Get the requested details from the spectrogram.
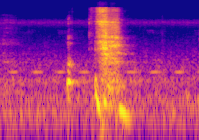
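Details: A woman tickles her nose with a twisted saree end to provoke sneezes: a brief inward catch, then one loud, explosive sneeze, one of fifteen in a nose-sneezing challenge.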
